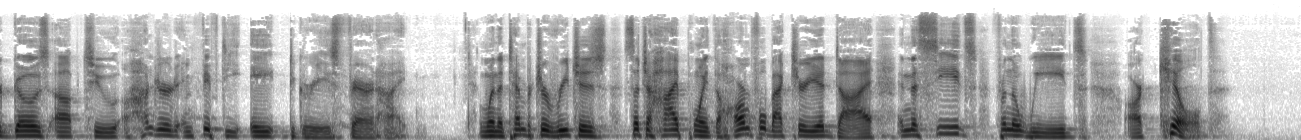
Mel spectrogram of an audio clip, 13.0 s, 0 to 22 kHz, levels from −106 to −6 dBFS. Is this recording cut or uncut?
uncut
